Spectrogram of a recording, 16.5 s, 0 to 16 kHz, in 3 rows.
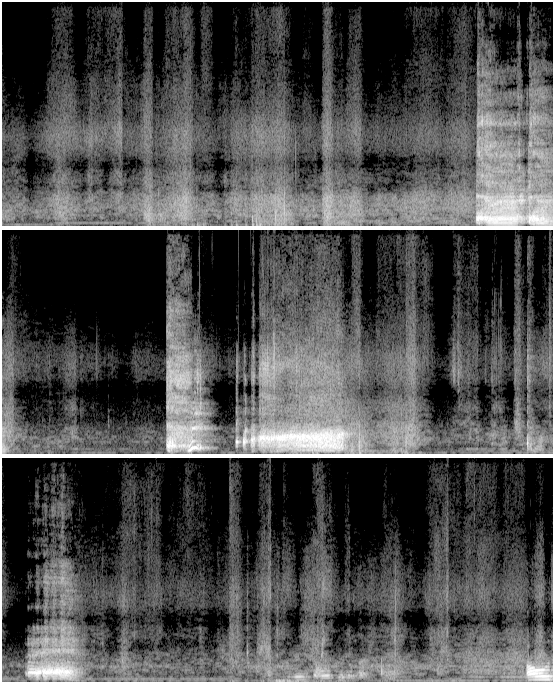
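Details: Adult woken around 11:10 pm on the third night by stinging pain, coughing up jelly-like phlegm, with headache; the person suspects gas from neighbours. Several harsh cough and throat-clearing bursts: productive cough.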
